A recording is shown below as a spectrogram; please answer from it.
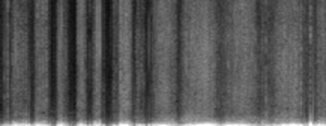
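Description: Long red nails scratch the surface of a flat white woven vinyl mesh placemat. Short, irregular strokes in the first two seconds give way to denser, continuous rubbing with a low, rumbling texture, and a brief sharp tick stands out near the end.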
